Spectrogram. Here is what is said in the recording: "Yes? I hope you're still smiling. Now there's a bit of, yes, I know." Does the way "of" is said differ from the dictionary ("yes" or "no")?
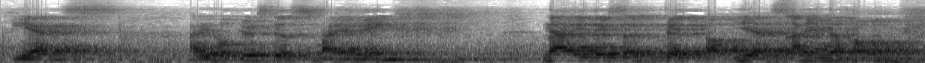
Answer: yes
